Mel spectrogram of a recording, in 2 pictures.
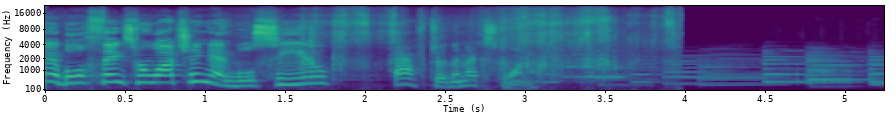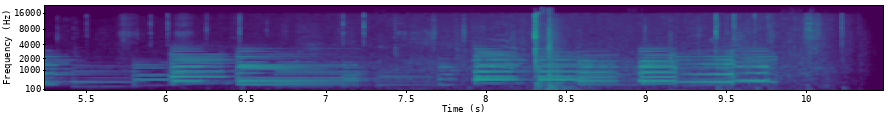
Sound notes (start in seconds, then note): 3.0 soft Piano; 6.0 door closes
